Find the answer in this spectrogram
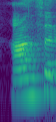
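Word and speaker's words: answer: आंसर में W silent है।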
